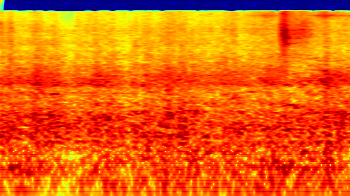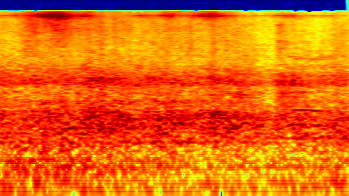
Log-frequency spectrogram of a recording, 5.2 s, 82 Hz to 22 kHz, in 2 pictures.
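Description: A 185 series electric train running, heard from its driving cab: a steady rumble of wheels on rail with a faint clickety-clack, while a commuter train runs close alongside.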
